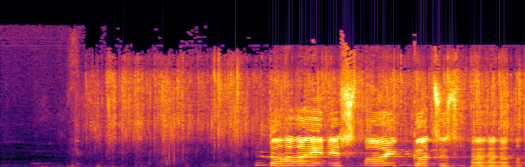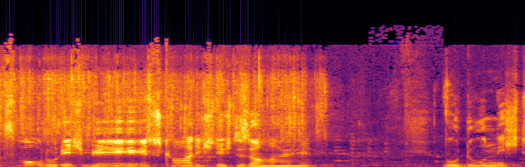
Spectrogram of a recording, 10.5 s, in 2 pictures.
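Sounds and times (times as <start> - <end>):
person imitating shellac record crackle: 0.5 - 8.8
speech: 2.6 - 8.6, 9.7 - 10.4
laughter: 8.2 - 10.4.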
